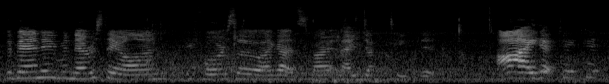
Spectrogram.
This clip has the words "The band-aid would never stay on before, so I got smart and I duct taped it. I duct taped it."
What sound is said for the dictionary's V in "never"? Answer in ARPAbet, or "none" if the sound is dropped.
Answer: V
